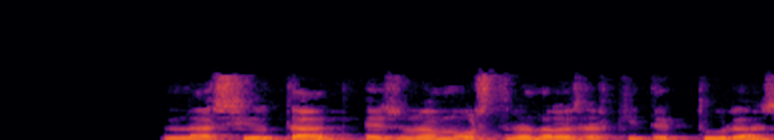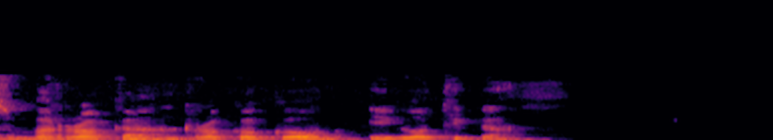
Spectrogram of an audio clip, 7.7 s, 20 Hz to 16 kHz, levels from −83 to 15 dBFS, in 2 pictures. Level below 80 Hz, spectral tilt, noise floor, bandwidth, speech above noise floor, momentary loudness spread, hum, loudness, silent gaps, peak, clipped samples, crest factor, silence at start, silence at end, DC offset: -60 dBFS; -6 dB/octave; under -90 dBFS; 7.8 kHz; over 70 dB; 8 LU; none; -21 LUFS; none; -2 dBFS; under 0.1%; 20 dB; 0.8 s; 1.2 s; under 0.1%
